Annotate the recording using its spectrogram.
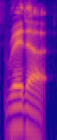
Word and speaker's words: Rueda: the region called Rueda, if I'm using a little more English pronunciation. It's R-U-E-D-A.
